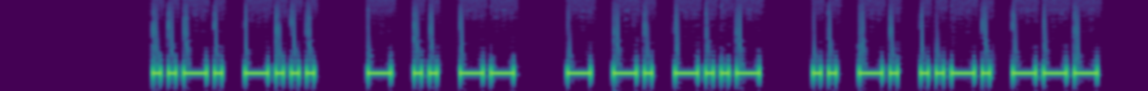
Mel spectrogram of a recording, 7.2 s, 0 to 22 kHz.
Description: Morse code, heard as a keyed tone, about 25 wpm, 700 Hz. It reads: FB TIM TNX INFO
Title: K1USN SST QSO Practice 25wpm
